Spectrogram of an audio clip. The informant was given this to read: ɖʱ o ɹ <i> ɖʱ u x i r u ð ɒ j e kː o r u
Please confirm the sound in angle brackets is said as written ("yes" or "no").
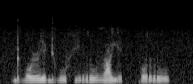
yes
